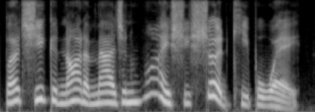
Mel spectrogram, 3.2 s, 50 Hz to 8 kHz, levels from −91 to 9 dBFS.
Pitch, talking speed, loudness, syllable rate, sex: 235 Hz, 190 wpm, -16 LUFS, 5.0 syllables/s, female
